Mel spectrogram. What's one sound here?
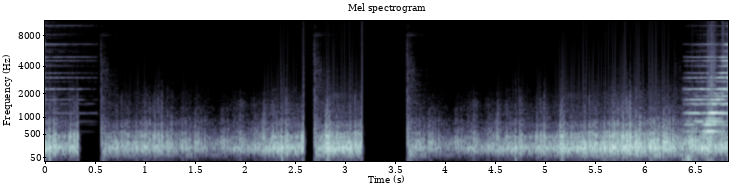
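A ball rolls along a wooden track with a low, steady rumble.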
